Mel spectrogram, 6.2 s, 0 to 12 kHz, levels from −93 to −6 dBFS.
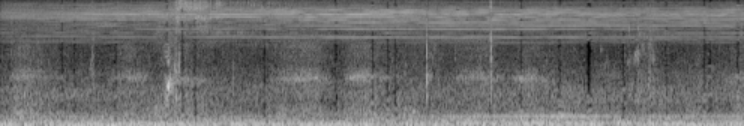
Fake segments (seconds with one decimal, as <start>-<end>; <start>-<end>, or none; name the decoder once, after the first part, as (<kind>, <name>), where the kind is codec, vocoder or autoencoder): none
